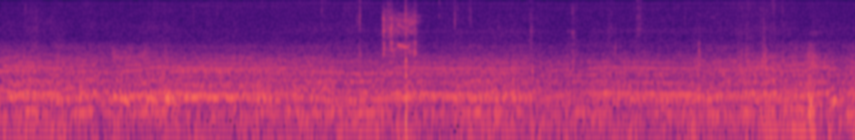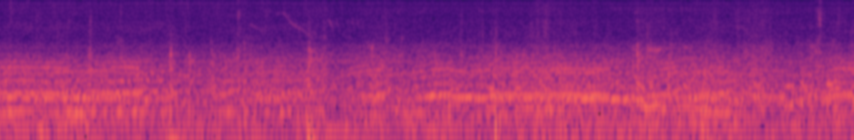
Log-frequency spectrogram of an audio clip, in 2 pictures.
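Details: Angelita stingless bee (Tetragonisca angustula), a species valued for its honey, giving a steady low buzzing drone with layered humming tones and brief faint clicks throughout.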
